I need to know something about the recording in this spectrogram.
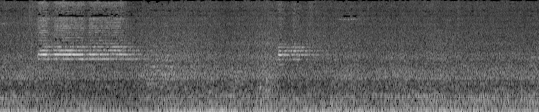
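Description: A car drives slowly past.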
